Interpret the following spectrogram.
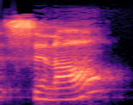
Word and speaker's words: CINAHL: Well, I pronounce it CINAHL.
